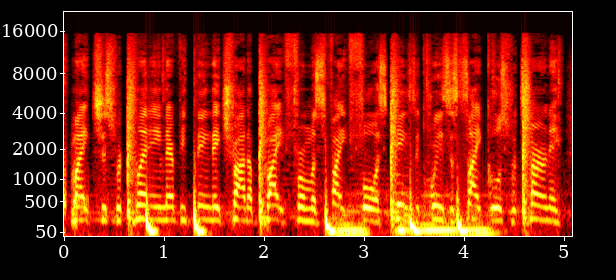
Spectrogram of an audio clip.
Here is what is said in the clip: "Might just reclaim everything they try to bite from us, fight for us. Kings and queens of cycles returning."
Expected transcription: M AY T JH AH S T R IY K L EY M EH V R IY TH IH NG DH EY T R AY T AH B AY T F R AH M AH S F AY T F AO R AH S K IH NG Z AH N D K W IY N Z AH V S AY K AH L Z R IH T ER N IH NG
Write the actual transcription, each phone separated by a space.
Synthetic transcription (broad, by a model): M AY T JH AH S T R IY K L EY M EH V R IY TH IH NG DH EY T R AY T AH B AY T F R AH M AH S F AY T F AO R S K IH NG Z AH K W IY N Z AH S AY K L Z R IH T ER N IH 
